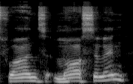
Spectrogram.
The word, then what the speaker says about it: Frantz Marcelin: evening wherever you are again my name is Frans marcelin is pronounced right Chris is marcelin uh wow what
